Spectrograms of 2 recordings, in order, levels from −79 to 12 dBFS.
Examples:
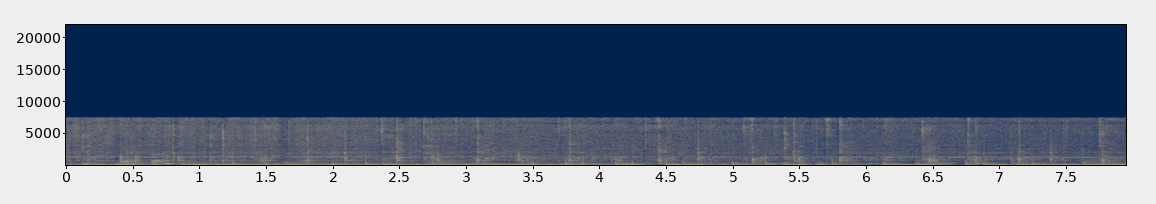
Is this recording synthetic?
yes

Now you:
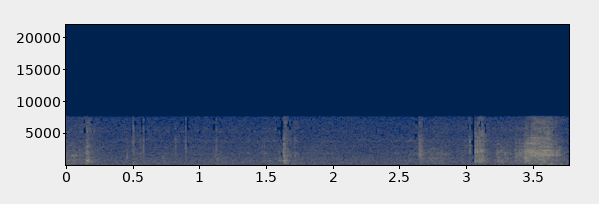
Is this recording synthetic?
no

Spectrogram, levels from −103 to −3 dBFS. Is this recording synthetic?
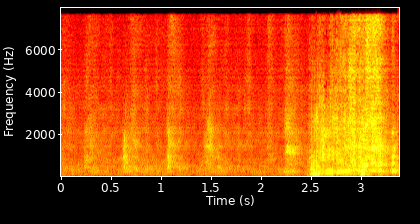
yes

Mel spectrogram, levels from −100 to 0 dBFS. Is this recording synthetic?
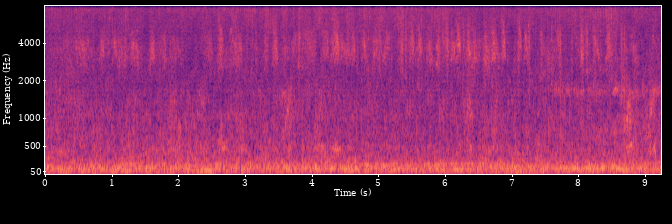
yes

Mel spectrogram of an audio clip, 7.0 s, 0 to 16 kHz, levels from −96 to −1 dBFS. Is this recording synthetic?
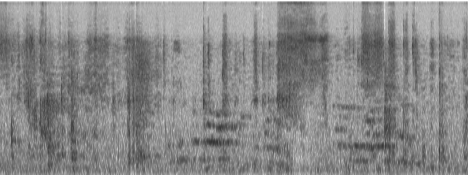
yes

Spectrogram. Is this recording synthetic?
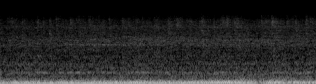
no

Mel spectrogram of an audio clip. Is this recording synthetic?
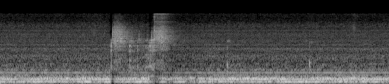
no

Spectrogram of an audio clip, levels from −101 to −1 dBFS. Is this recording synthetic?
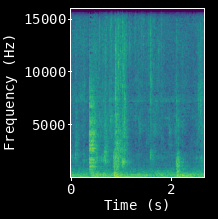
no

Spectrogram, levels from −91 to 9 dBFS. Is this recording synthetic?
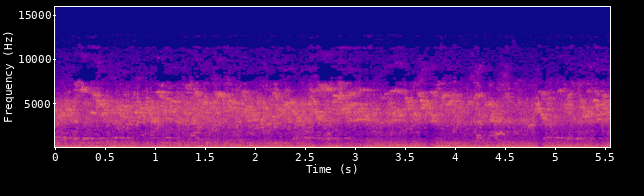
no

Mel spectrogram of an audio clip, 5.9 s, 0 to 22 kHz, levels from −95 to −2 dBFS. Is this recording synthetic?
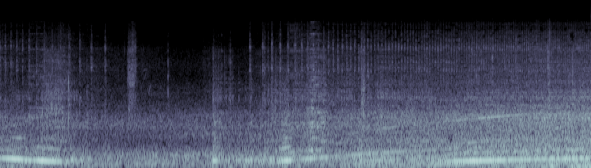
no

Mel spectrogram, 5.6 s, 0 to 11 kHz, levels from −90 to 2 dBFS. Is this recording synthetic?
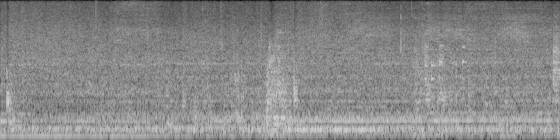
no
